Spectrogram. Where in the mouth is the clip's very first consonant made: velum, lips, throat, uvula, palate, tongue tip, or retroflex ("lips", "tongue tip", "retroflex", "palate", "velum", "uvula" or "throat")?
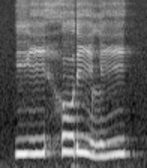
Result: palate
